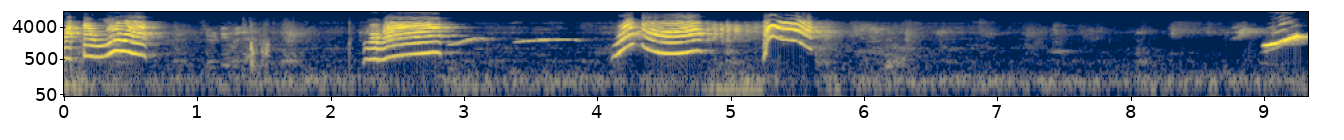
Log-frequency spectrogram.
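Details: Talking pet rose-ringed parakeet saying "mummy" in a raspy, human-like voice. Several bursts of stacked, curving harmonic syllables come in quick pairs with short pauses, a brief thin whistle between them, and a high squeak at the end.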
